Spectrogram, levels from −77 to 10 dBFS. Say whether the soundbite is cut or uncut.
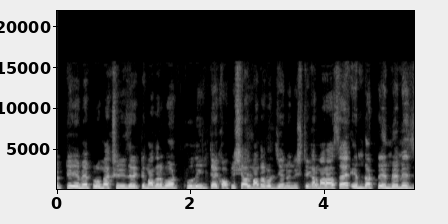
cut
